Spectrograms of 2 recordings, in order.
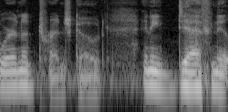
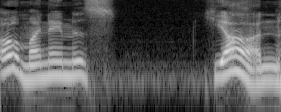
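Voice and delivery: put-on Eastern European accent, very slow and pitched up; 9 semitones higher, 7 dB louder than usual. Acting out a transformed character introducing himself, in an Eastern European accent. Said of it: "most Eastern European man in a trench coat".

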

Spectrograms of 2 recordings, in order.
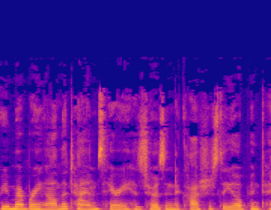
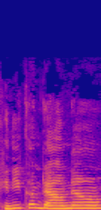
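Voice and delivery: slightly impatient, with the pitch pushed up; 6 semitones higher than usual. [name] asks Louis to come down now that it is dark: a tad impatient. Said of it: "a tad impatient".

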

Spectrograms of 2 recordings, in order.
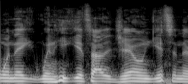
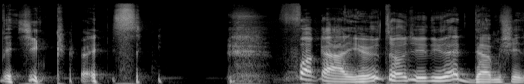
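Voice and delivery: words broken up by laughter; 3 semitones higher than usual. Acting out a reply to an ex's face tattoo: acted laughing while talking. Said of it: "I started laughing like".

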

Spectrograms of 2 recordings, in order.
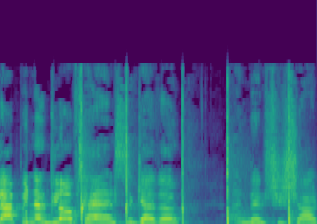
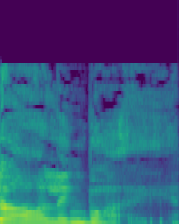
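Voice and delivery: cooed sweetly in a honeyed tone. Reading the witch calling the boy up to the platform: cooing.

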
